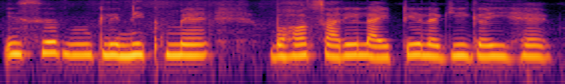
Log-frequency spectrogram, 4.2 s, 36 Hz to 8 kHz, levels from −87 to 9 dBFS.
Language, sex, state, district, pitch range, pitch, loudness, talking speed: Hindi, female, Jharkhand, Deoghar, 215-235 Hz, 230 Hz, -13 LUFS, 125 wpm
